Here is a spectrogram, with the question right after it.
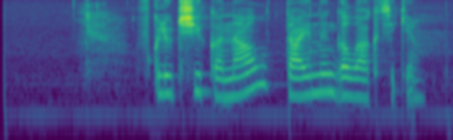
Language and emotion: Russian, neutral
